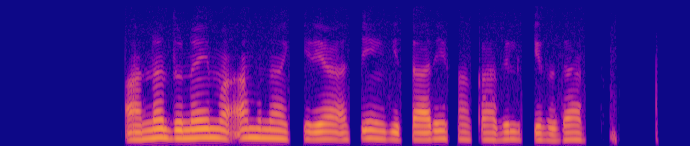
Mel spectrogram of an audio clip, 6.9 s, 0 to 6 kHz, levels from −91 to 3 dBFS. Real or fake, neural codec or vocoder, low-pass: real; none; 5.4 kHz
